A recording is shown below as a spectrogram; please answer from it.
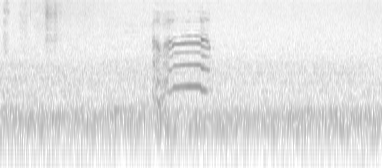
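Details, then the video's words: Domestic cat making a strange sound: a single clear, tonal meow lasting under a second, held level and then dipping slightly at the end, heard after quiet room hum with a faint rustle near the start. "Cat's strange sound"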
